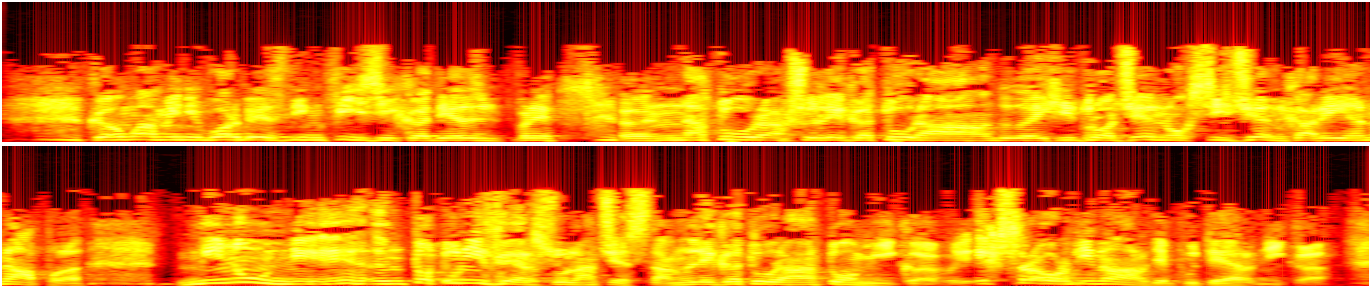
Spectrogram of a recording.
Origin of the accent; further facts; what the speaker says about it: Romania; moved away; de două ori am fost în țară, de 35 de ani de când sunt plecat din România.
